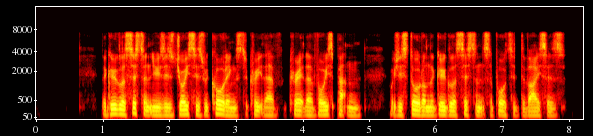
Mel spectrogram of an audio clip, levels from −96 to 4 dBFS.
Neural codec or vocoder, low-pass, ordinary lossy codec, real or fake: codec, 16 kHz, 4.8 kbps, FACodec; 7.2 kHz; none; fake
